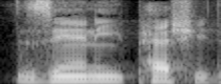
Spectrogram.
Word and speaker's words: Zanni Pesce: I say Zanni Pesce, and I only say that because it's the proper Italian pronunciation.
